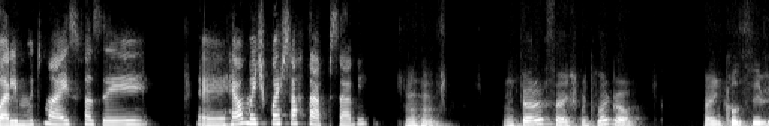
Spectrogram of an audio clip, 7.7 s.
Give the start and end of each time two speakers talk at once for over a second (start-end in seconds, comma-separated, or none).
none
